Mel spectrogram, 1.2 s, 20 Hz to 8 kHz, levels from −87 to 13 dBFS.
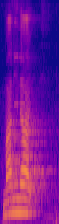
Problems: constant background noise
